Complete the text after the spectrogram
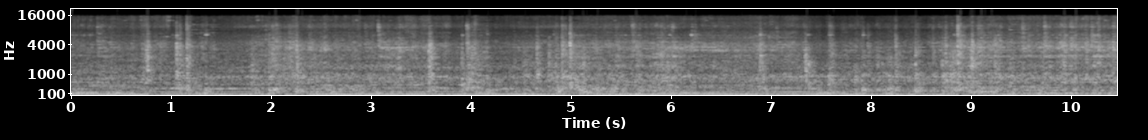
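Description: A heavy truck's diesel engine rumbles steadily close by.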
